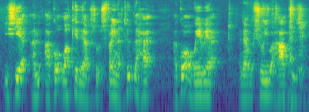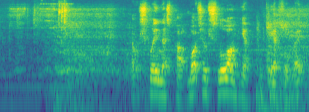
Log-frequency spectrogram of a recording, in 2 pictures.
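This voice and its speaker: A man talking through a speedrun tutorial in a mid-range voice, explaining each step and checking in with "right?". The sound is roomy and echoey, with a steady hiss of noise underneath. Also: mid-range voice, a little fast. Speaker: speedrun guide maker. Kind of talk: game tutorial commentary. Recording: echoey room with background noise.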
